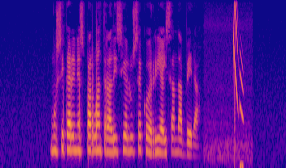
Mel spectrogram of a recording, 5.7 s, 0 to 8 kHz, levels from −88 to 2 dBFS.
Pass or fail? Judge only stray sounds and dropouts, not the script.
fail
